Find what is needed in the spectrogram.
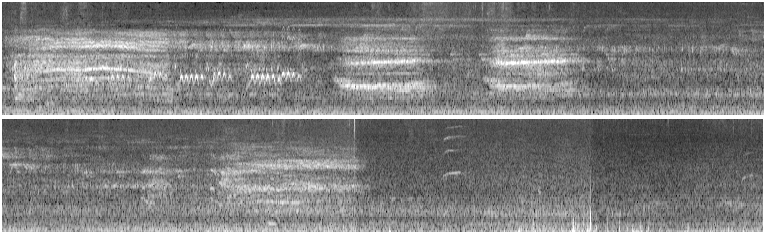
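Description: Drawn-out, high-pitched voice sounds, several long held notes over the first twelve seconds and again about twenty seconds in, over a steady low hum of a vehicle's cabin.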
